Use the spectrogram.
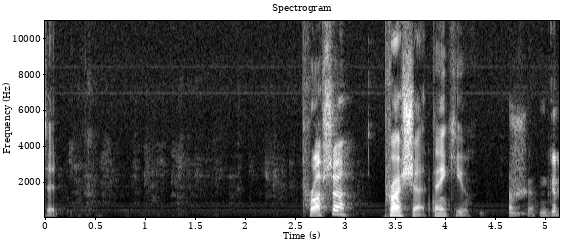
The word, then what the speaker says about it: Prussia: Red Army was advancing from the east east Persia or pers I can't pronounce it Prussia Prussia thank you I'm going to say false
